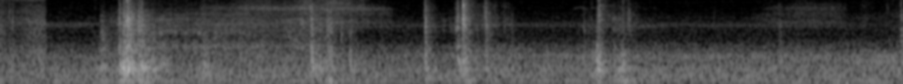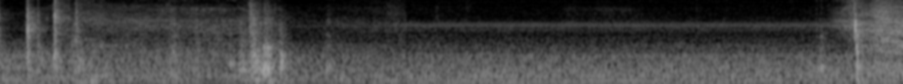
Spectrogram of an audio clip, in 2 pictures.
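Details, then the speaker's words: Original Xbox DVD drive with burnt CD-R, before thermal paste and drive cleaning: irregular whirring and clicking seeks between quiet gaps, can't read it while scratched CD reads; possibly drive issue or just that CD-R. "it just really doesn't like it um okay could be an issue with the drive could just be that it doesn't like that particular CDR"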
